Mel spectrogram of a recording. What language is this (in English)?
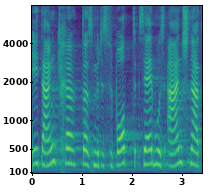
Swiss German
